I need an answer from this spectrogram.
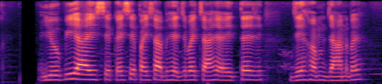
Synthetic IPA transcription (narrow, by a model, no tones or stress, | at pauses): jupiajsekəɪsepəɪsabʱed͡ʒbɛt͡ʃaɦeəɪt̪e | d͡ʒeɦəmd͡ʒaːnbɛ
